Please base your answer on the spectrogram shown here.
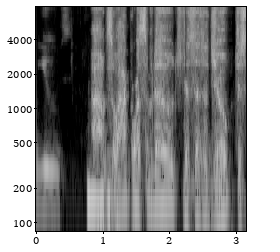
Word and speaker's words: Doge: So the Doge, am I saying it right? Doge? That's right.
